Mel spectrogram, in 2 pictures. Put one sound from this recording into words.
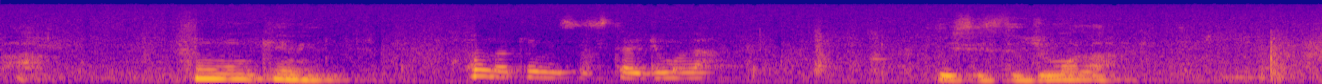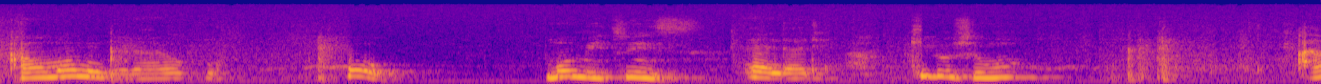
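A young woman answers softly nearby.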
